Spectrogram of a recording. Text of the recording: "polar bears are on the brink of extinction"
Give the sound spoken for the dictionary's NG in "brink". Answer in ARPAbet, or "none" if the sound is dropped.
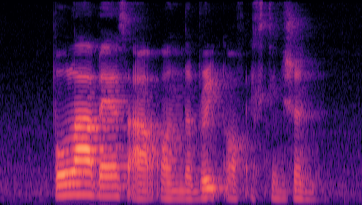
none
